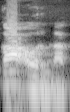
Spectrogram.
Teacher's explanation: का को बोलो तो कम हवा निकलती है बोलने पे। ऐसे ही गा के बोलो सॉरी गा वर्ड को बोलो तो कम हवा निकलती है। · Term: अल्पप्राण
